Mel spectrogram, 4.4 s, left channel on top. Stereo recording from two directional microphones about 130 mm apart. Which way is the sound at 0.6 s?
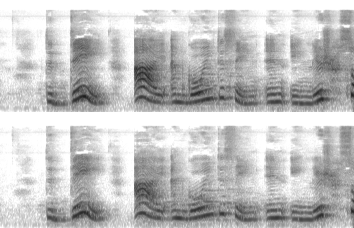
50° right (ahead or behind).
